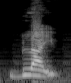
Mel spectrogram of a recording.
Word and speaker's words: blithe: एक अच्छा वर्ड है, ब्लाइट। ब्लाइट, ब्लाइट। जी हाँ दोस्तों, ब्लाइट, BLITHE, ब्लाइट, ब्लाइट। तो ये थोड़ा सा साइलेंट है, इसका जो एंड है वर्ड का, तो ब्लाइट, BLITHE, ब्लाइट।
